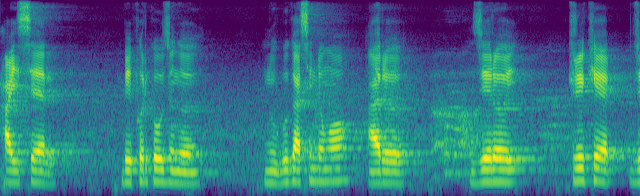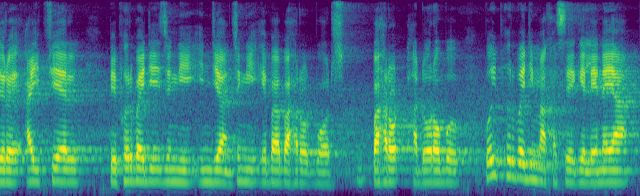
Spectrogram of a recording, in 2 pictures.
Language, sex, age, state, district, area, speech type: Bodo, male, 30-45, Assam, Chirang, rural, spontaneous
